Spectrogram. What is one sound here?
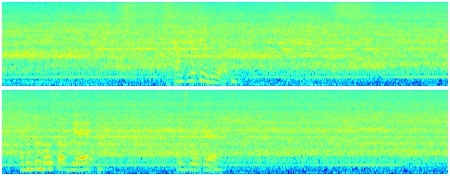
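A hair dryer blows with a steady whirring hiss.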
